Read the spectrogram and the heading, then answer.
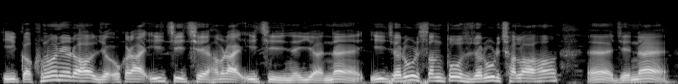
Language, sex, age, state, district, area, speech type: Maithili, male, 45-60, Bihar, Darbhanga, rural, spontaneous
